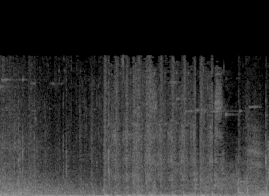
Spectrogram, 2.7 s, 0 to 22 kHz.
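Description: Sustained gunfire from a Crysis 2 firefight, dense overlapping automatic shots forming a loud continuous barrage that barely lets up.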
